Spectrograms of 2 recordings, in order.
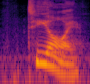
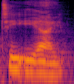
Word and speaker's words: ti: it's going to be the syllable T TI not tea so this syllable is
